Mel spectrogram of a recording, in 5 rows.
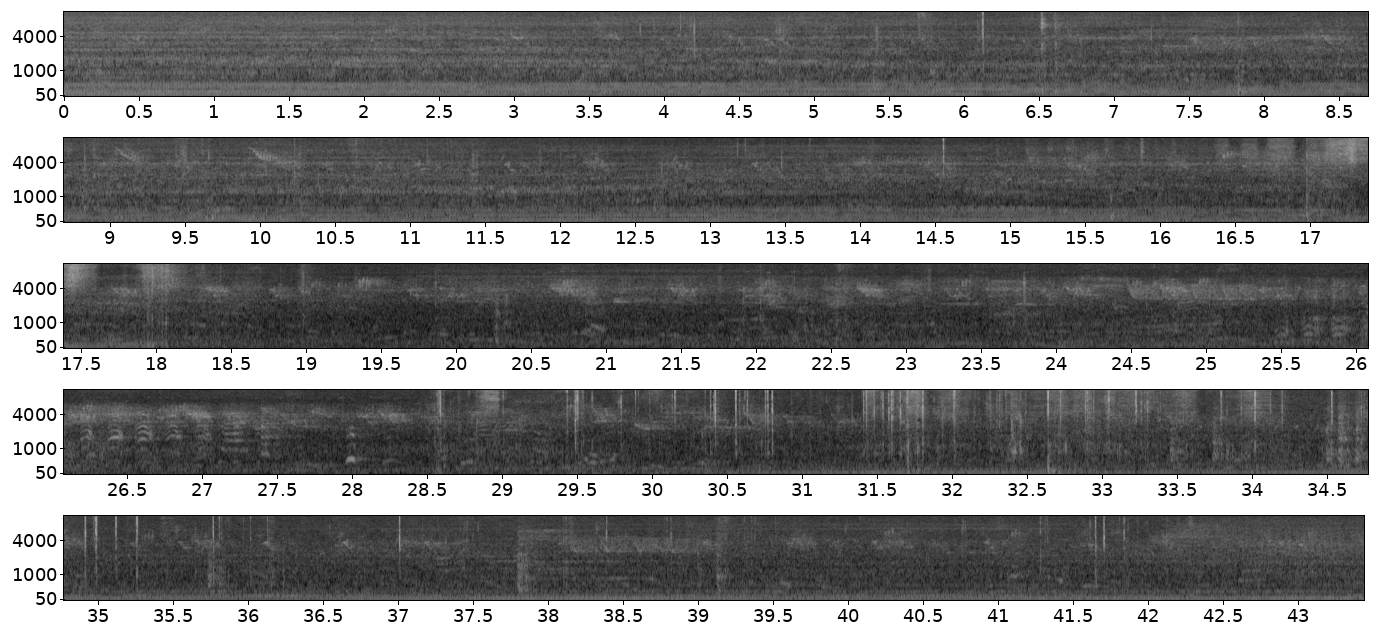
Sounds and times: Motorboat, speedboat: 0:00.0 - 0:43.4.

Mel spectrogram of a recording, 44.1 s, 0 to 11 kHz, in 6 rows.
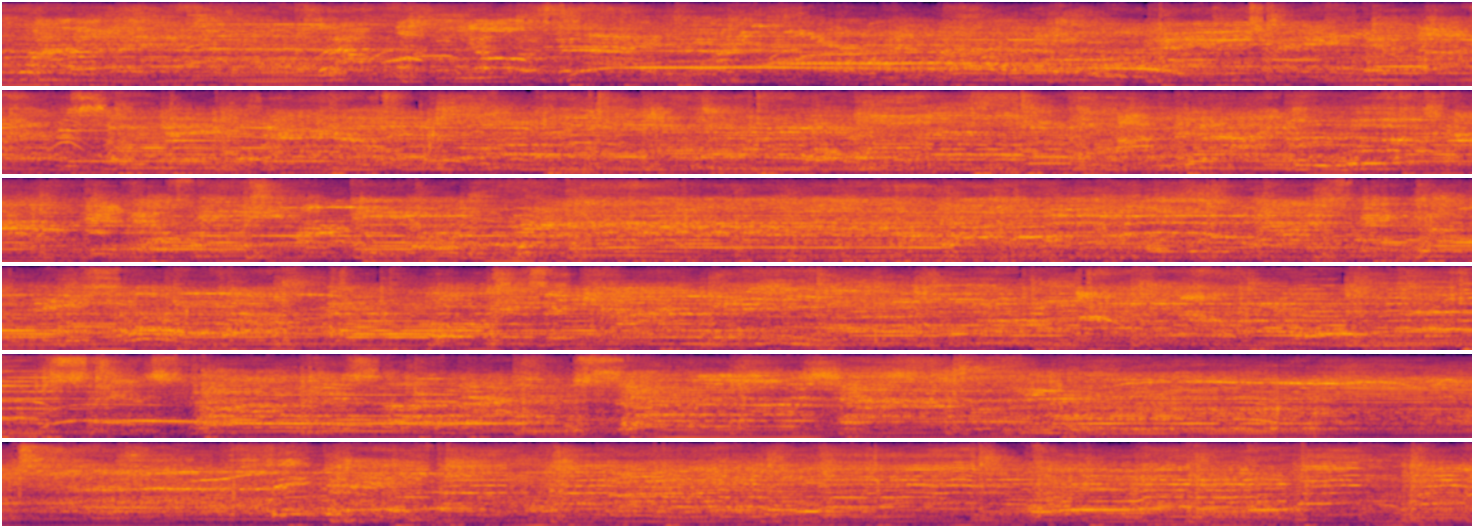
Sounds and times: Crowd: 0:00.0 - 0:44.1
Musical instrument: 0:00.0 - 0:44.1
Rock music: 0:00.0 - 0:44.1
Singing: 0:00.0 - 0:44.1.

